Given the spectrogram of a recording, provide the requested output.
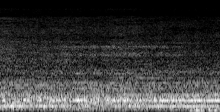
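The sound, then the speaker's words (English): A tiny speedboat driven at high speed by two children on a river, its motor droning at high revs, a steady, buzzing, raspy whine with a constant pitch that holds unbroken for the whole stretch, with no voices. “driving the tiniest little boat at such high speed.”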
